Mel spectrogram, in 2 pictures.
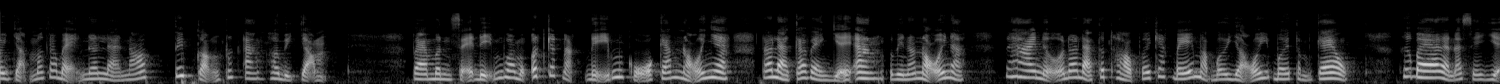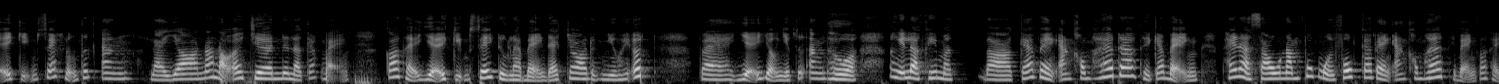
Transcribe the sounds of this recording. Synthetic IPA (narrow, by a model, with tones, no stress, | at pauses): əː˧jt͡ɕə̰˧˨wmʔəː˨˦jkaː˦˥k̚ɓa̰ː˧˨nːe˧nlaː˨˩nɔ˨˦t̪i˦˥əp̚kə̰˧˨nt̪ʰɨ˦˥k̚ʔa˧nhəː˧jɓḭ˧˨t͡ɕə̰˧˨m | vaː˨˩mï˨˩ŋ̟sɛ̰˧˥ɗi˧˩əmkwaː˧mo˨˩t̚ʔi˦˥kaː˦˥k̚ɗa˨˩k̚ɗi˧˩əmku˧˩əkaː˨˦mno̰˧˩jɲaː˧nɔ˨˦laː˨˩kaː˨˥vaː˨˩ŋzḛ˧˥jʔa˧nɓəː˧˩jvi˨˩nɔ˨˦no˧˩jnaː˨˩ | t̪ʰɨ˨˦haː˧jnɨ̰˧˥əɗɔ˨˦laː˨˩t̪ʰï˦˥k̟̚həː˨˩p̚vəː˨˦jkaː˦˥k̚ɓɛ˨˦maː˨˩ɓəː˧jzɔ̰˧˩˨jɓəː˨˦jt̪ə˨˩mkaː˧w | t̪ʰɨ˨˦ɓaː˧laː˨˩nɔ˨˦sɛ̰˧˥zḛ˧˥jki˧˩əmswaː˦˥t̚lɨ̰˧˨əŋt̪ʰɨ˦˥k̚ʔa˧nlaː˨˩zɔ˧nɔ˨˦no̰˧˩jʔəː˨˦t͡ɕe˧nːe˧nlaː˨˩kaː˦˥k̚ɓa̰ː˧˨nkɔ˨˦t̪ʰe˧˩zḛ˧˥jki˧˩əmswaː˦˥t̚ɗɨ˨˩ək̚laː˨˩ɓa̰ː˧˨nɗa̰ː˧˥t͡ɕɔ˧ɗɨ˨˩ək̚ɲi˨˩əwhaː˧jʔï˦˥k̟̚vaː˨˩zḛ˧˥zo̰˧˨nɲi˨˩t̪ʰɨ˦˥kʔa˧nt̪ʰɨ˨˩əɔ˨˦ŋḭ˧˥əlaː˨˩xi˧maː˨˩˨ | kaː˨˦vɛ˨˩ŋʔa˧nxə˧wŋ͡mɦe˦˥t̚ɗɔ˨˦t̪ʰi˨˩kaː˦˥k̚ɓa̰ː˧˨n | t̪ʰə˨˦jlaː˨˩sa˧wna˧mfu˦˥t̚mɨ˨˩əjfu˦˥t̚kaː˨˦vɛː˨˩ŋʔa˧nxə˧wŋ͡mɦe˦˥t̚t̪ʰi˨˩ɓa̰ː˧˨nkɔ˨˦t̪ʰe˧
